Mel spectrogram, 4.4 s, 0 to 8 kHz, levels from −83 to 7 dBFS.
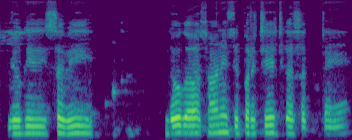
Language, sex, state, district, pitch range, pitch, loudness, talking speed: Hindi, male, Uttar Pradesh, Hamirpur, 150-165 Hz, 155 Hz, -17 LUFS, 150 wpm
